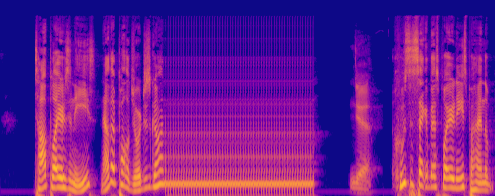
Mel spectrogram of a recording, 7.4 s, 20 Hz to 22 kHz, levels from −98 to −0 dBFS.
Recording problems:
audio freezing; at 2.5 s for 2 s

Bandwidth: 15.5 kHz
